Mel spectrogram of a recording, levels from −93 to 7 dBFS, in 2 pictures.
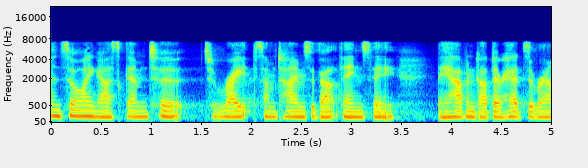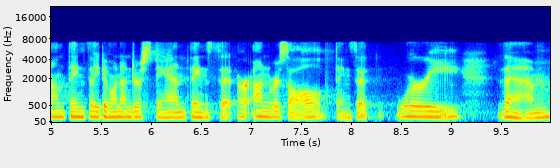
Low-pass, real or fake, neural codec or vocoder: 7.2 kHz; fake; codec, 16 kHz, 0.8 kbps, ZipCodec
